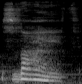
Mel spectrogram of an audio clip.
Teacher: звучать м'яко завдяки як та м'якому знаку спробуємо вимовити слово заєць м'який знак у кінці слова пом'якшує приголосний ц чуєте м'яко він звучить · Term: пом'якшення приголосних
